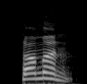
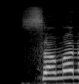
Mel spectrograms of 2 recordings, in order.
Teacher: ثمن کا معنی ہوتا ہے قیمت، کسی چیز کا عوض بننا، اور اگر اس ثا کی جگہ سین پڑھ دیا، چونکہ ثا کو نرمی سے ہم پڑھتے ہیں اور سین میں سیٹی کی آواز آتی ہے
